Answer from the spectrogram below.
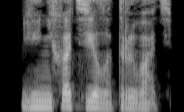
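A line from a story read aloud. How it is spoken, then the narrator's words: Quiet mutter. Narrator (Russian): негромко пробурчал он себе под нос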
